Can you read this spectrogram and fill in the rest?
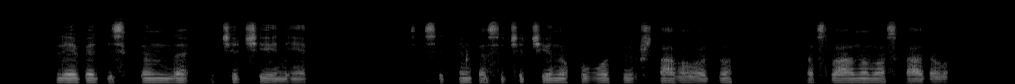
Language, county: Lithuanian, Panevėžys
